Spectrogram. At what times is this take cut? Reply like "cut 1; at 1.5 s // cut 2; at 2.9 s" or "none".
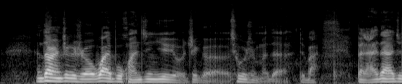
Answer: cut 1; at 2.3 s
